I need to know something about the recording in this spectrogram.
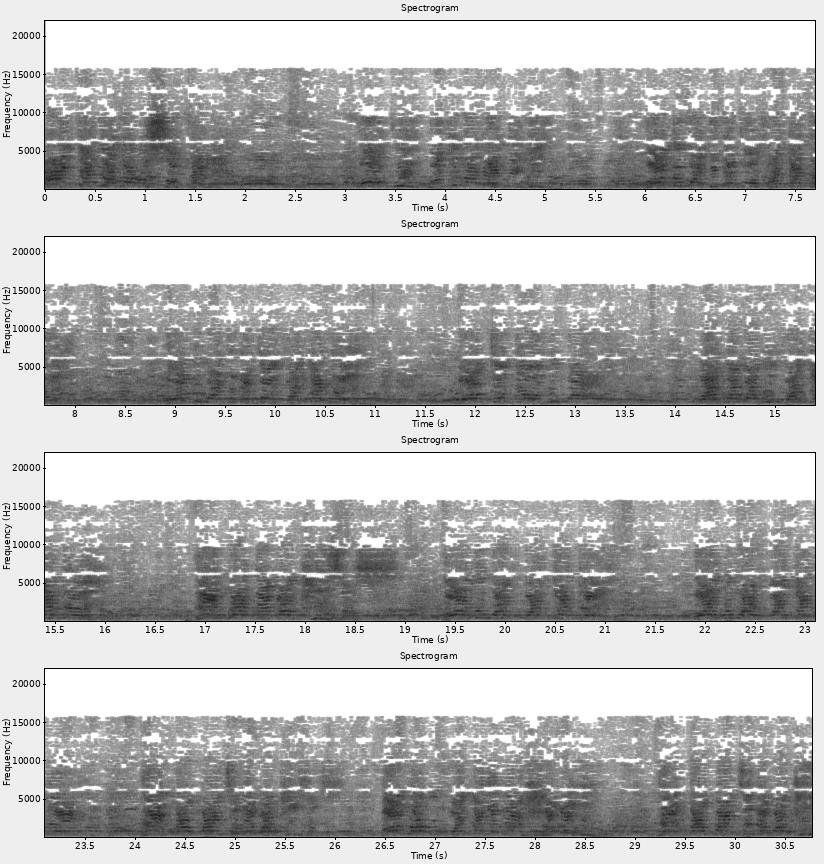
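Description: Many people praying aloud at once: a steady babble of overlapping voices in a reverberant hall, with women praying into microphones amplified above the rest.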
